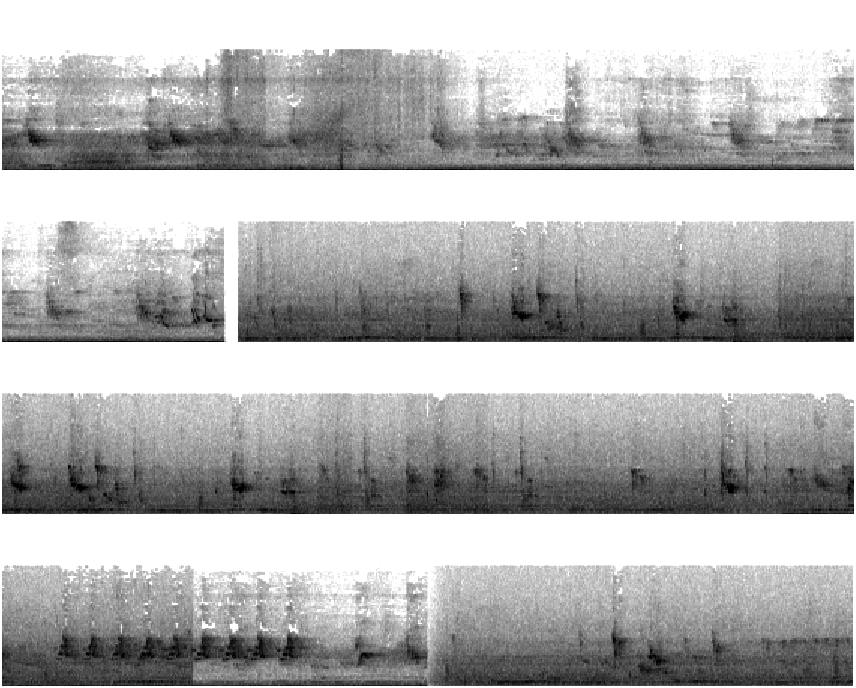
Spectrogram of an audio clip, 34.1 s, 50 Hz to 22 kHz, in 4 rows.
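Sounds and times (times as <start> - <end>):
small birds chirping: 0.0 - 34.0
low rumble: 0.2 - 10.8, 24.8 - 29.8.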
